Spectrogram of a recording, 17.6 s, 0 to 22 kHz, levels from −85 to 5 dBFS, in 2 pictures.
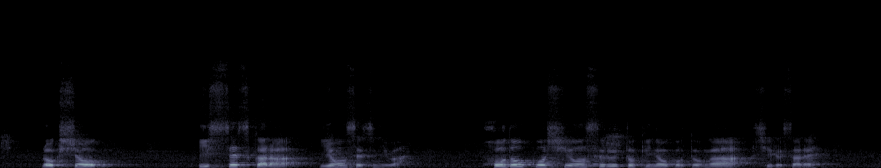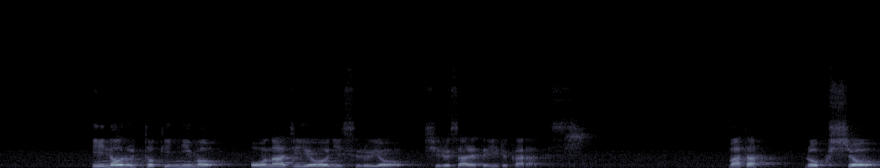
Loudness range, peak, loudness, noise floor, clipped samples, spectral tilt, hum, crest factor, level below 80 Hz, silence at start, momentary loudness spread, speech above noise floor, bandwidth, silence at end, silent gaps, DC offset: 8 LU; -22 dBFS; -42 LUFS; -72 dBFS; under 0.1%; -5 dB/octave; none; 20 dB; under -90 dBFS; 0.4 s; 17 LU; 31 dB; 13.5 kHz; 0 s; none; under 0.1%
